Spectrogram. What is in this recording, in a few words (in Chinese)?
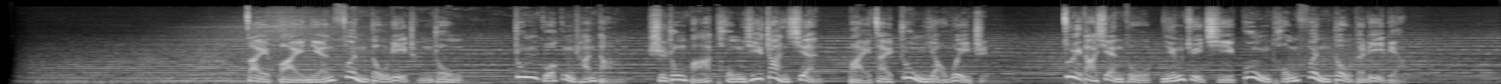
男 专题 高校统战工作专题片; 湖北高校统战工作专题片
